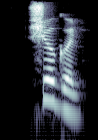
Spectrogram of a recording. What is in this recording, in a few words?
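"щӧгӧль", Komi, female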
